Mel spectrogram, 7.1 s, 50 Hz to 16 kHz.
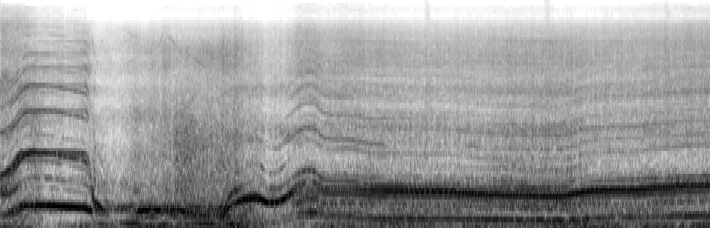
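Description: Brushless motors and props of a 5-inch FPV freestyle quadcopter (T-Motor F40 III 2400KV motors) whining with the throttle. The pitch climbs at once and falls sharply about a second in as the throttle is cut, wobbles briefly, holds steady for a few seconds, then climbs again near the end.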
